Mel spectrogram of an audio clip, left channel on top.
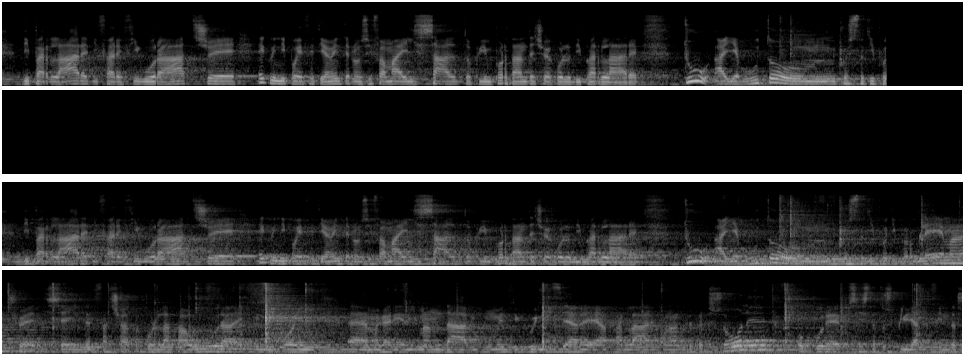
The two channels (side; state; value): left; drops out; at 8.8 s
